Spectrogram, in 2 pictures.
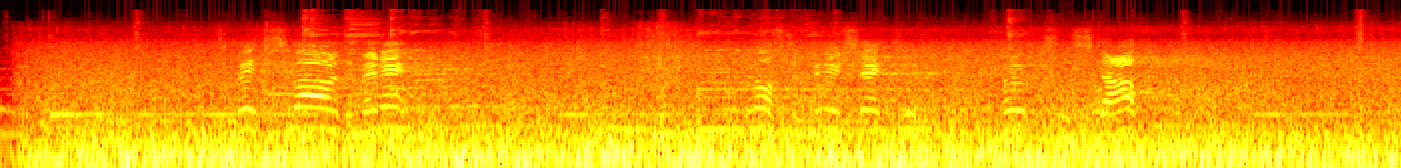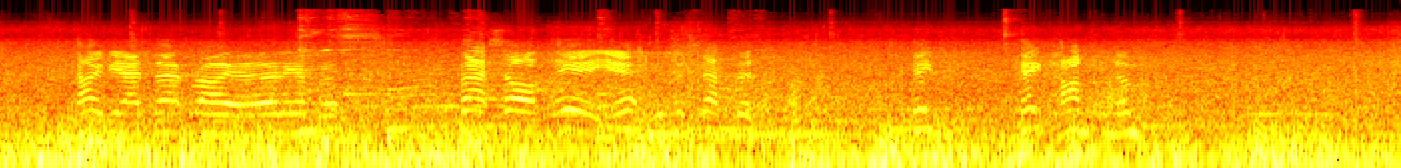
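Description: Wind buffeting the microphone over breaking surf, a steady low rumble, with short high pitched calls coming and going above it.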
